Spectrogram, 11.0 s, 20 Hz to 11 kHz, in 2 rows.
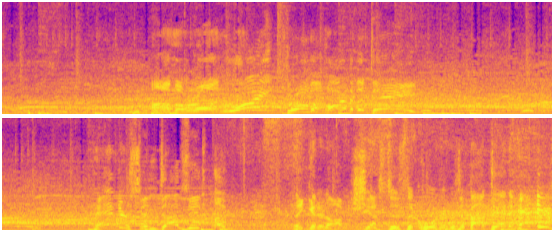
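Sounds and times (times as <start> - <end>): stadium crowd noise: 0.0 - 11.0
commentator talking: 8.4 - 11.0.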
